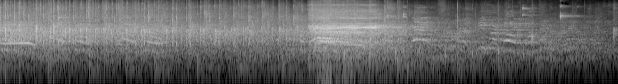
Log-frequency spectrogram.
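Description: Gymnasium game sound: a basketball bouncing on the hardwood floor amid voices and crowd noise echoing in the hall. About six seconds in, a louder burst of noise lasts over a second before everything fades away.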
